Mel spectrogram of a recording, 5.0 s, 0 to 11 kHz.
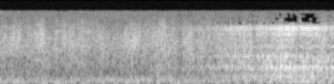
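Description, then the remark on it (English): A steady, low engine rumble runs throughout, continuous and building slightly toward the end as a car idles or rolls up to Shack 6 at Hyla's Cabins. “You drove me so close to this door, you can sit right here and still satisfy those nosy ears of yours.”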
